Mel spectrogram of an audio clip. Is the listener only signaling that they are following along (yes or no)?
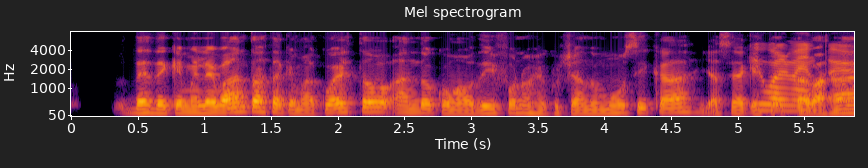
yes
